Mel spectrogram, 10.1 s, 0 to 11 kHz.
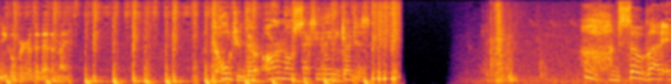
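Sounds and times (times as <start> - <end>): door opening: 7.0 - 8.4.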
